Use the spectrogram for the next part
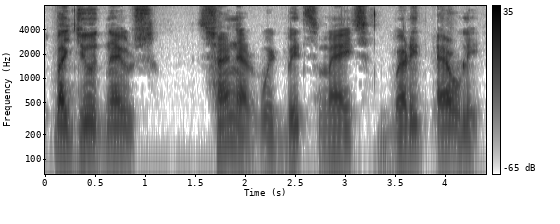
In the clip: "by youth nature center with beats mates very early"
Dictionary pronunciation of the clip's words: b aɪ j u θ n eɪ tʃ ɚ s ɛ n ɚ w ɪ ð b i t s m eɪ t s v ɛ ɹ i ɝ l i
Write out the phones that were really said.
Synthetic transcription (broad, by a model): b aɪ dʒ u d n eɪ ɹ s s ɛ n ɚ w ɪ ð b i t s m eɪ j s b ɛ ɹ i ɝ l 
